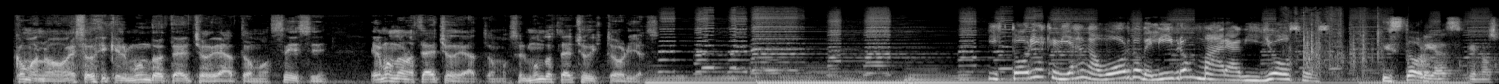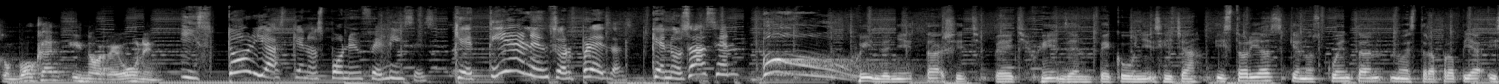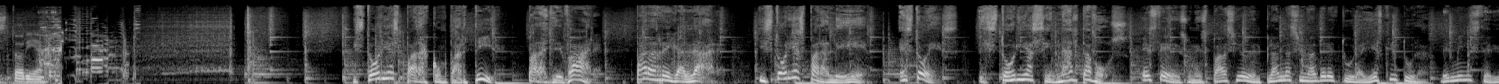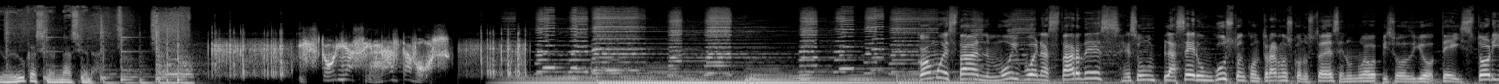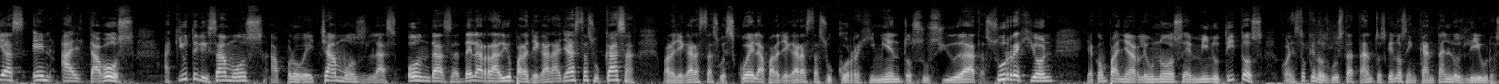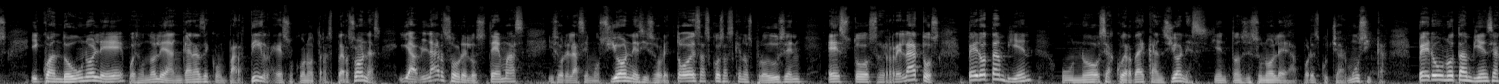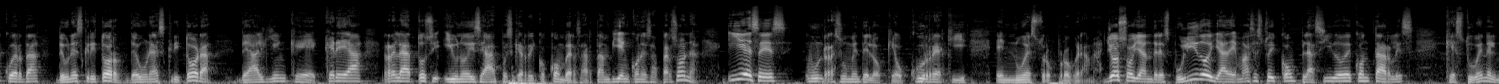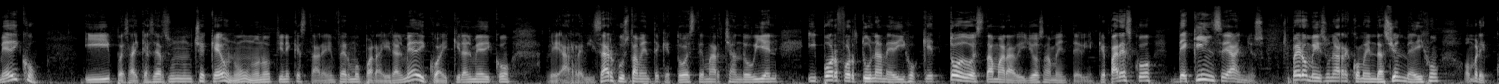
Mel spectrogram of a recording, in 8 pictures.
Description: Introducción Este episodio de radio presenta relatos y datos sobre minerales, su formación y presencia en la vida cotidiana. Incluye historias que muestran su valor natural y cultural, así como curiosidades que permiten comprender mejor su importancia.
